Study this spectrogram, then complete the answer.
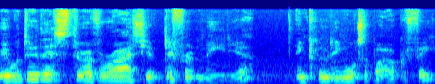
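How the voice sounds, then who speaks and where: A man with a London accent speaks amid audible room echo. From England, London. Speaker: professor. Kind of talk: course introduction lecture. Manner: formal.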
